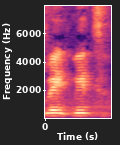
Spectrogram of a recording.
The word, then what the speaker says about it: Vedas: So religious books, okay, the religious books, for example, that is the Vedas, the pronounced Veds are Hindu religious books written by early people called the Aryans.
